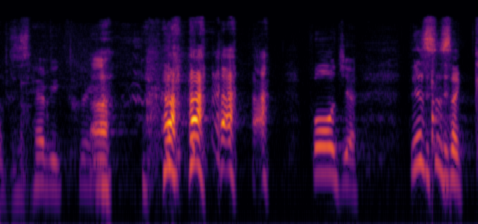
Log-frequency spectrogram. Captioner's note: both laugh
